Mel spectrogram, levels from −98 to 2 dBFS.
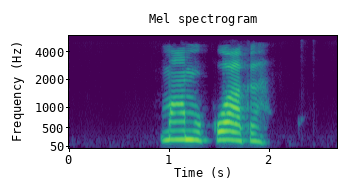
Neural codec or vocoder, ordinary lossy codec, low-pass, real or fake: codec, 16 kHz, 4 kbps, X-Codec, HuBERT features, trained on balanced general audio; AAC, 32 kbps; 5.4 kHz; fake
